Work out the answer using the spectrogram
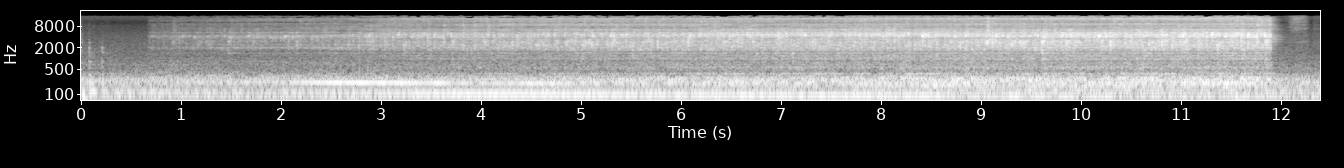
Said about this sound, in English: Number two is water from the faucet in your kitchen or washroom.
